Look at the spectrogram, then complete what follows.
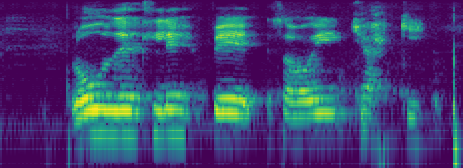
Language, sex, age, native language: Icelandic, male, 10, Icelandic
